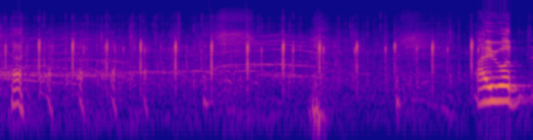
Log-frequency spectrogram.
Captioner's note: cheers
